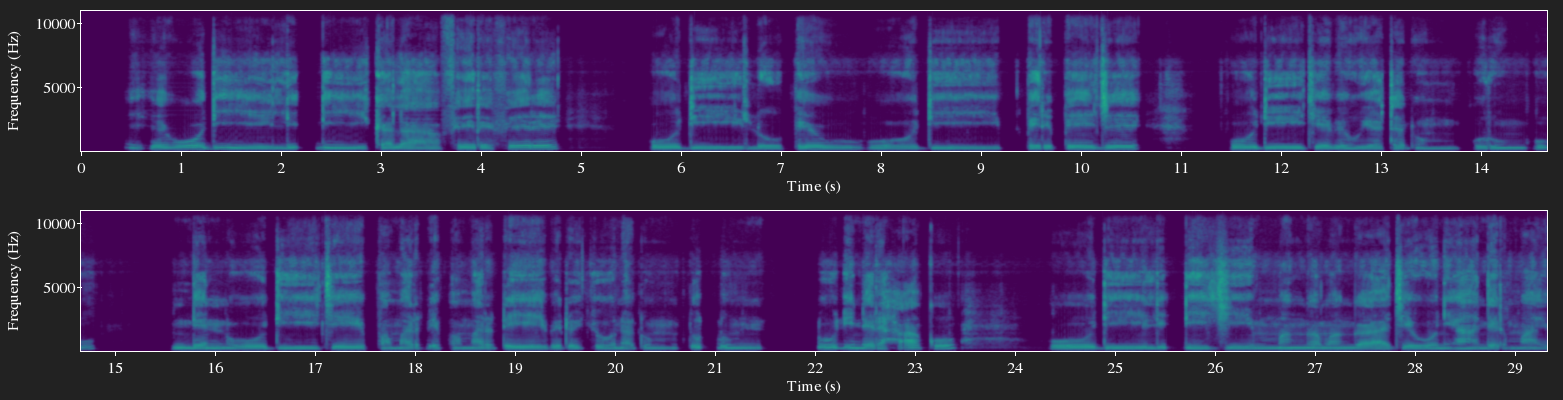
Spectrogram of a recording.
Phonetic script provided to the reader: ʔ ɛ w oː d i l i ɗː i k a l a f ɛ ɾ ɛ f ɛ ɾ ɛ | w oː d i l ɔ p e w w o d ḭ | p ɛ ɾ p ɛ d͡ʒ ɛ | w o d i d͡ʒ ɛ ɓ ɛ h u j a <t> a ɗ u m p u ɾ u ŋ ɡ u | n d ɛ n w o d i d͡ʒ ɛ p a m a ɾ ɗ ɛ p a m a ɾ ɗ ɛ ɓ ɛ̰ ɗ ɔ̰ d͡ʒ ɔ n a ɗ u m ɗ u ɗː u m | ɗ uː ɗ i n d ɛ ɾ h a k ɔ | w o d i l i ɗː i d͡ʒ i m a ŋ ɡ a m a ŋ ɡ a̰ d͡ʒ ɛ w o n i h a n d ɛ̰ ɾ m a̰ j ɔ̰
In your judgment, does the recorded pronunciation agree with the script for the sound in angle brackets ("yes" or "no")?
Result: yes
